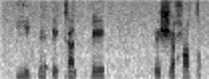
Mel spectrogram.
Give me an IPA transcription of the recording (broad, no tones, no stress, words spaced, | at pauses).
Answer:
ɦik͡pɛ̤ ʔekatk͡pe | ɘʃəħitˤ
